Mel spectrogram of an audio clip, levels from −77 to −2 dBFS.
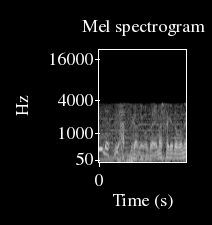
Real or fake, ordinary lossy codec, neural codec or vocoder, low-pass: real; none; none; 3.6 kHz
